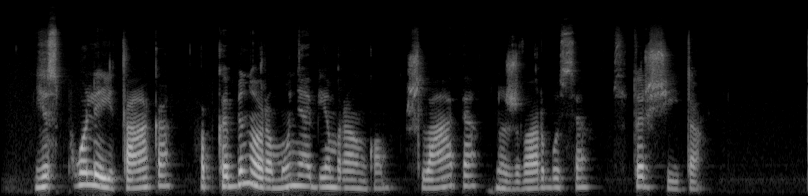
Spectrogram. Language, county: Lithuanian, Alytus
